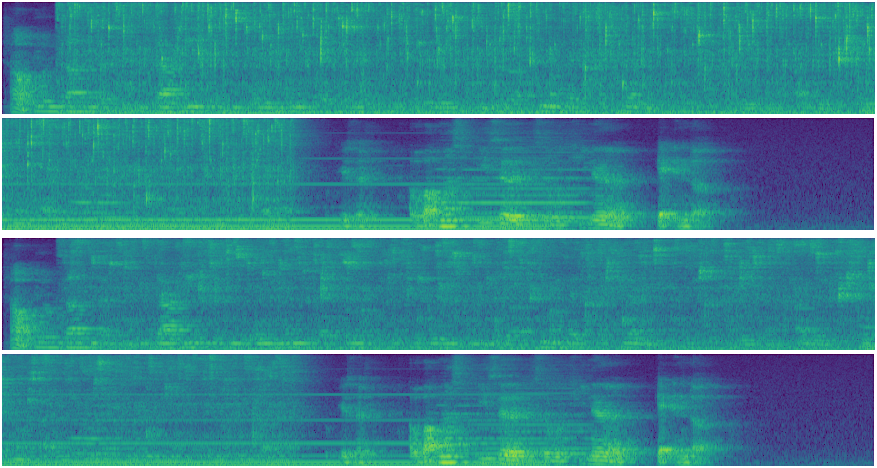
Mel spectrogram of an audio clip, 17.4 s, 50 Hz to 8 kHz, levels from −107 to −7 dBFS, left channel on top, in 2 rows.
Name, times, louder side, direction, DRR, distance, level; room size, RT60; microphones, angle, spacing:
voice 1, 0.0-6.5 6.8-11.6, equal, 55° left, -5 dB, 1.1 m, -42 dB
sound 1, 0.5-11.7, left 7 dB, 85° left, 0.3 m, -34 dB
Train, 7.1-14.9, left 1 dB, 35° left, 1.5 m, -47 dB
sound 2, 8.6-14.2, left 2 dB, 20° left, 0.9 m, -38 dB
voice 2, 12.1-12.4 12.8-15.0 15.3-15.7, right 1 dB, 20° right, -3 dB, 0.4 m, -31 dB
3.5 x 2.3 x 2.8 m, 0.92 s
head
